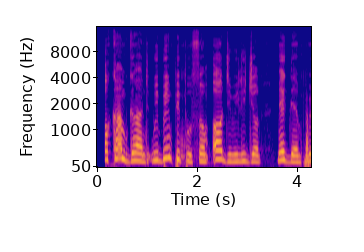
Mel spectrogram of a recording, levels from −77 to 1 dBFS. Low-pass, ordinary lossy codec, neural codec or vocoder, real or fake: 14.4 kHz; AAC, 96 kbps; none; real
